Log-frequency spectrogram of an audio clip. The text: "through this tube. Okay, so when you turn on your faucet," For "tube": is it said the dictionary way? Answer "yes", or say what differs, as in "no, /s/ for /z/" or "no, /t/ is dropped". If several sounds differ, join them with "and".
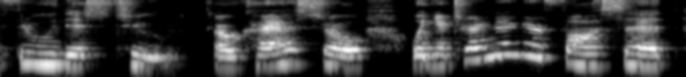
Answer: no, /b/ is dropped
